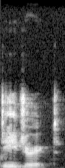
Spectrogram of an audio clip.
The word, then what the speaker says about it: Detrick: Look into that shit right there, Fort Detrick. And it's spelled Fort, D-I-E, like diet, rich.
